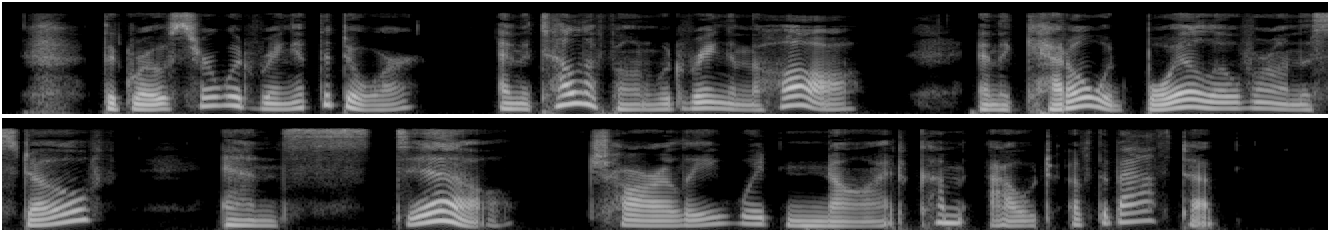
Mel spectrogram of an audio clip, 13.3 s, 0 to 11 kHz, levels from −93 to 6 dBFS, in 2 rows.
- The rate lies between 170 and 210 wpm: No, average, 155 wpm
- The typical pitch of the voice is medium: Yes, medium, 170 Hz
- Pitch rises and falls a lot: Yes, wide, 6.8 semitones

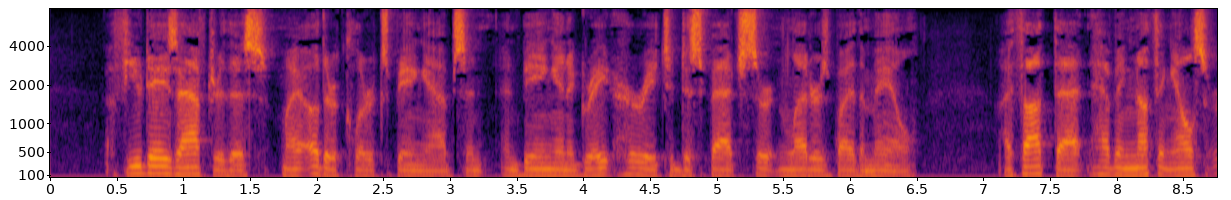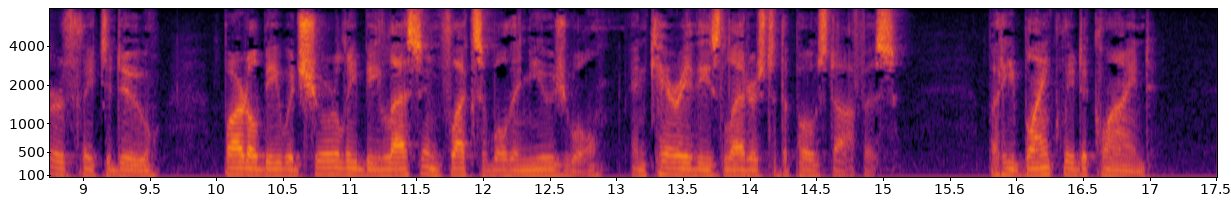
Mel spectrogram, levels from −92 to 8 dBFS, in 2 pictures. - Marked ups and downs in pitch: No, average, 2.7 semitones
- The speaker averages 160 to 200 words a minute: Yes, average, 180 wpm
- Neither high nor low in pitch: No, low, 100 Hz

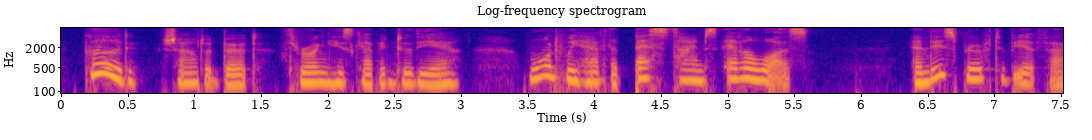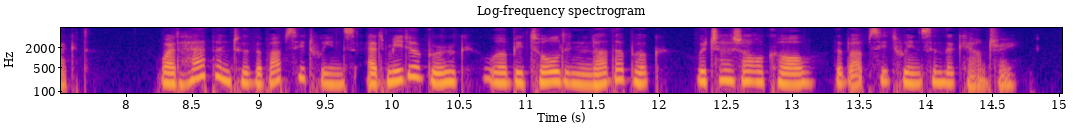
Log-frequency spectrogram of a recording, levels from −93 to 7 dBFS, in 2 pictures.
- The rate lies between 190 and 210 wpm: Yes, average, 195 wpm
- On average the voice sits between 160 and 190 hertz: Yes, medium, 185 Hz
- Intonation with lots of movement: No, average, 4.0 semitones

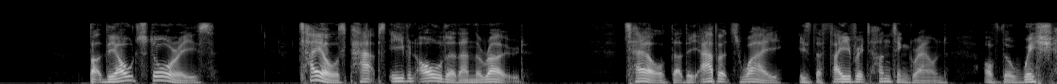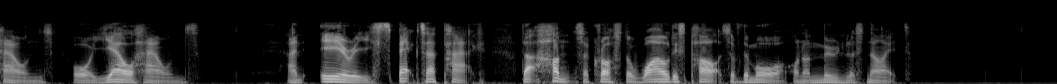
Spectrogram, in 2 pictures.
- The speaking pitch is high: No, low, 100 Hz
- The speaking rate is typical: No, slow, 125 wpm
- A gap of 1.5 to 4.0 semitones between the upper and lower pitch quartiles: No, average, 5.2 semitones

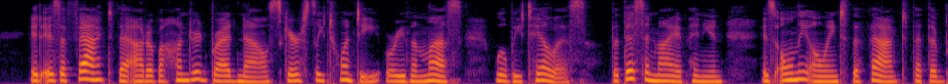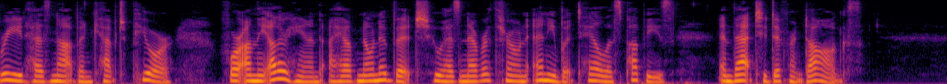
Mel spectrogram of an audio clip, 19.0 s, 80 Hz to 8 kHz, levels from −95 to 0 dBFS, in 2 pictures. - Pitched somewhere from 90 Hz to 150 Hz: No, high, 190 Hz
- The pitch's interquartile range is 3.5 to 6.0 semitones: No, average, 2.7 semitones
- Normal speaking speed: Yes, average, 195 wpm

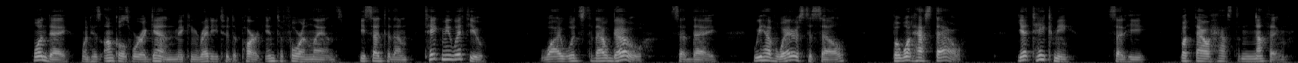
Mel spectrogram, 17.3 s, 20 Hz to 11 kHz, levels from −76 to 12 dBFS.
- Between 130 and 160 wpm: No, average, 185 wpm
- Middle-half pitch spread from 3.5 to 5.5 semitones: Yes, average, 4.2 semitones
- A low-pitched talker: Yes, low, 130 Hz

